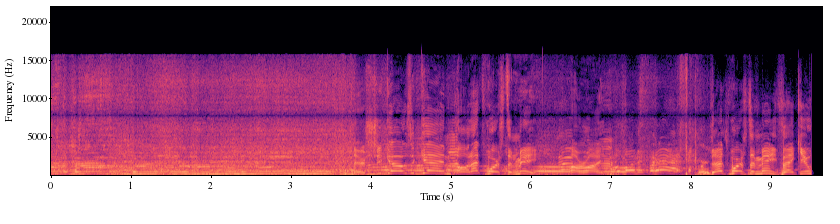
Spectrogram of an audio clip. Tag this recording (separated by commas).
Speech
